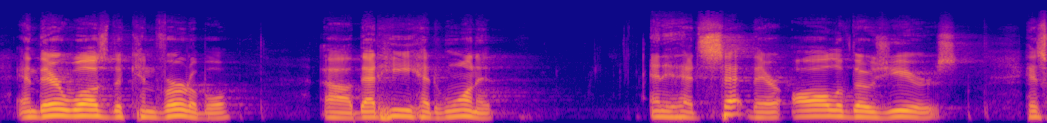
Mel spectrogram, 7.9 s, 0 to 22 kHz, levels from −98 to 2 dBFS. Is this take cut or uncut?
uncut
